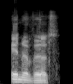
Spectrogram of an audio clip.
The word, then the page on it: innervate: British English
